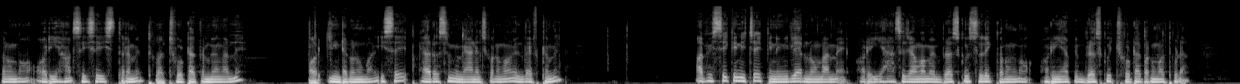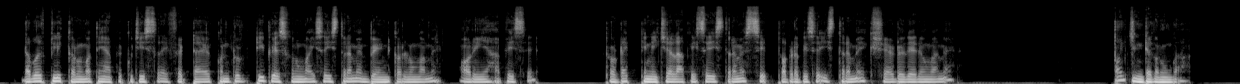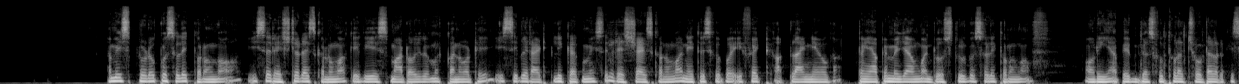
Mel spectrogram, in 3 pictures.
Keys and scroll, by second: 3.4 Return, 4.9 Left, 6.4 Down, 11.2 [, 14.7 ctrl+t, 23.8 Return, 36.4 [.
